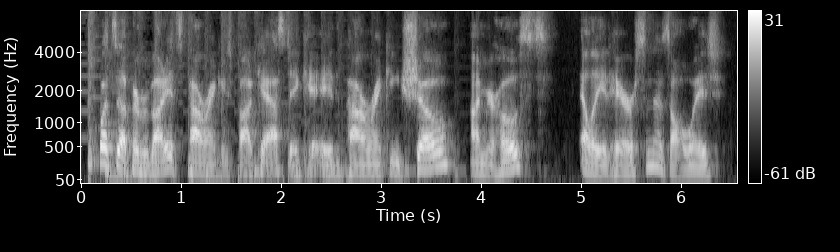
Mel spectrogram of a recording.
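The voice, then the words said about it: Raspy voice. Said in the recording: “It's a little raspy. It's a little Stevie Nicks-ish.”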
